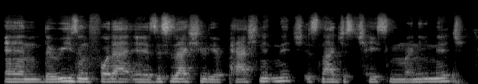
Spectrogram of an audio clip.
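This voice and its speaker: A man's voice: mid-range voice, level tone, a little fast, fairly bright tone. A man from Haiti with a Haitian accent, a guest talking on a video call in an earnest, rambling way with lots of fillers. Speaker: guest, channel owner. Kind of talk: casual video-call interview.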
